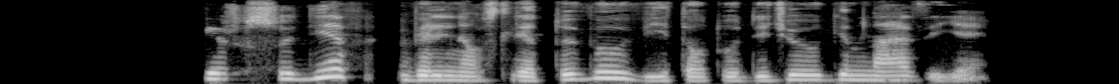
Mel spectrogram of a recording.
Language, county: Lithuanian, Marijampolė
